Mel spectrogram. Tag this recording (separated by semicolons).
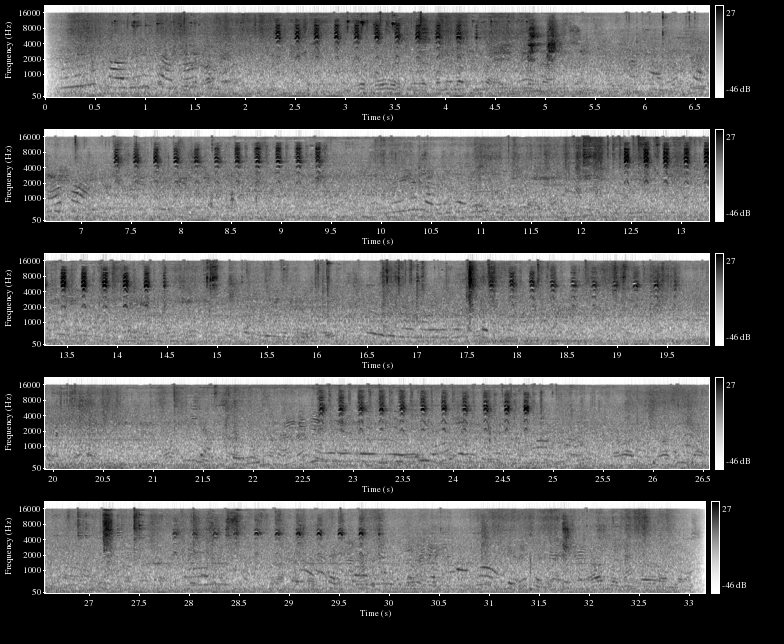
dog; sonsstandreu; toy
